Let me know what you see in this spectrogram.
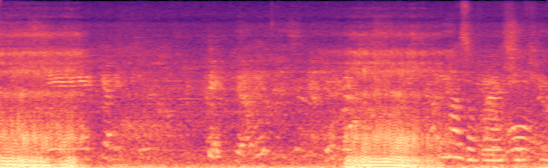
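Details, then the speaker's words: Baby napping beside his snoring father without waking: loud, rough, rumbling snores on the in-breath, repeating irregularly during sleep. "cuando duerme en la siesta el bebé y el papá ronca no entiendo cómo no se despierta con el"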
